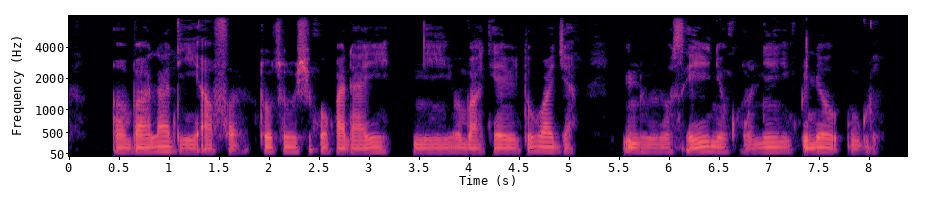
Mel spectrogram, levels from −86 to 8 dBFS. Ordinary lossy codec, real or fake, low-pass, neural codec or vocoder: none; real; none; none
